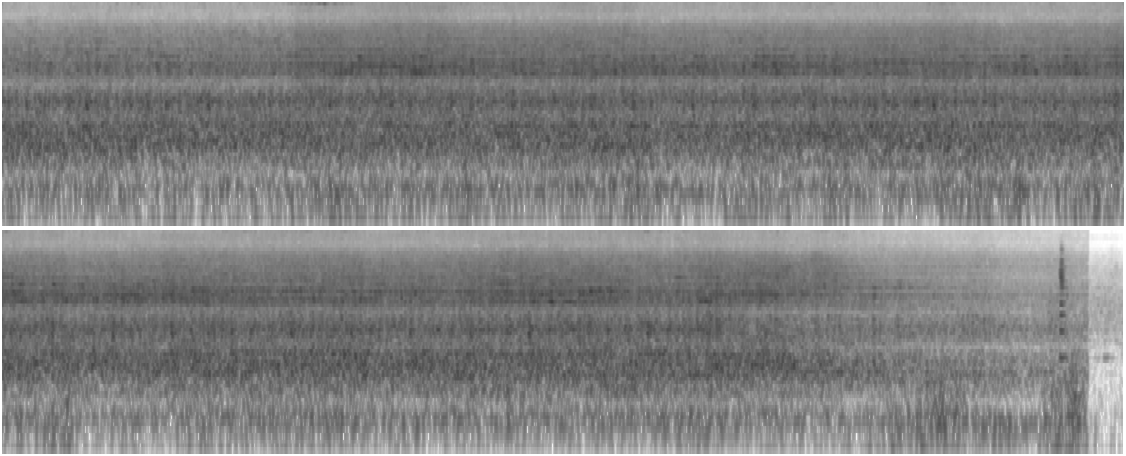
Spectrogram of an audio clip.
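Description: Empty freight flat wagons rolling past on the rails: a steady, loud wheel-and-rail rumble with clickety-clack from the wheels over the rail joints. It eases off near the end and then cuts off suddenly.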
